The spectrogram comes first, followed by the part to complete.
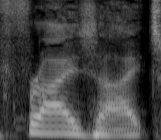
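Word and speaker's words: Freizeit: 70s early 80s called frite which is a probably a very bad pronunciation of a German word for me though but it's a German word for free time and they did they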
